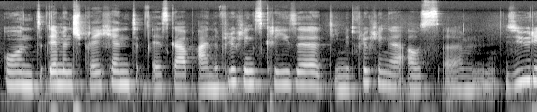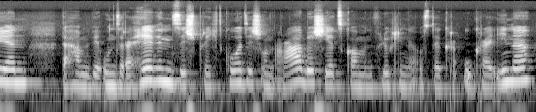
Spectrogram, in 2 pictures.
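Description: Bright-voiced woman. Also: medium pitch. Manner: halting, many fillers and restarts, non-native grammar. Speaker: counselor at a women's support center. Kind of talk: casual interview talk.

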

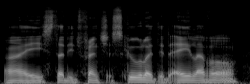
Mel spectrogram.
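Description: A young man from Wales, a guest on a podcast, talking in a relaxed and chatty way. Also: low voice, moderate pace, gravelly, clean tone, dry recording, studio quality. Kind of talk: casual conversation.

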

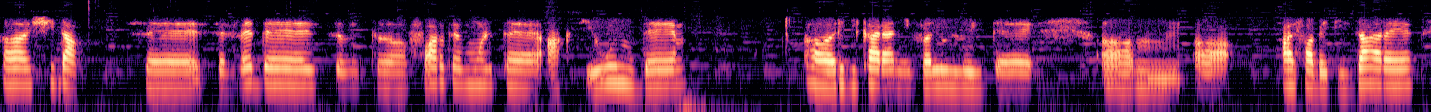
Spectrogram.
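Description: A woman explains as a guest in a radio interview, often pausing mid-phrase as she searches for words. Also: mid-range voice, level tone, creaky, narrow, tinny audio, soft background music. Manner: hesitant, with frequent pauses mid-phrase. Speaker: guest food culture researcher.

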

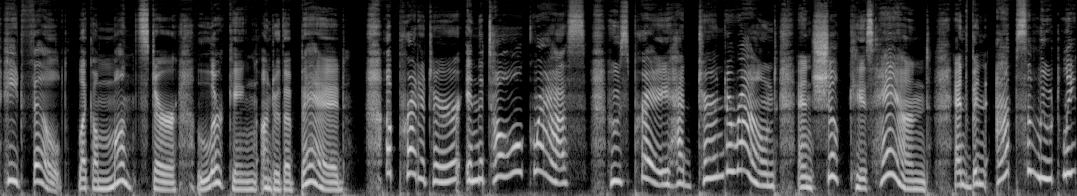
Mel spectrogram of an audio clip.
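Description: A woman narrating a story aloud as an expressive audiobook reading. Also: sits high, slow pace, dry recording, studio quality. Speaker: fan fiction reader.

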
